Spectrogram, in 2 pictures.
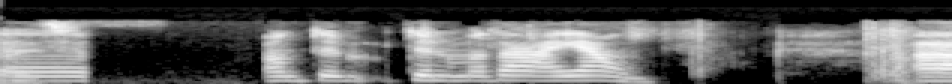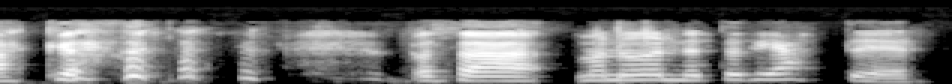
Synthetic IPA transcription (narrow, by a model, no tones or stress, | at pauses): əː | ɔndɪmd̥ɪnumɔðajawn | akə | vaθamanuːənədəðjad̥ɪr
